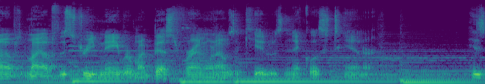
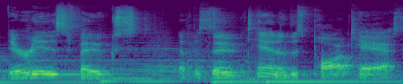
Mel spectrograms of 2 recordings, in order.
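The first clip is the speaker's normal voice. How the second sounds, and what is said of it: Put-on Cincinnati accent. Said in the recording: “That's my Cincinnati accent.”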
